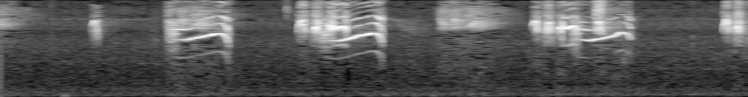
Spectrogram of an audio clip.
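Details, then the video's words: Small, noisy bird uttering loud, shrill, bending chirps in rapid groups of two or three, separated by brief pauses. "Suara Burung Kecil Ribut"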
